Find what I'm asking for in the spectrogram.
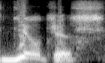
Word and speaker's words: Gilgeous: And by the way, I'm gonna help you out here, Evan, because it's Gilgeous. Because I mispronounced his name all year too. It's Gilgeous Alexander.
